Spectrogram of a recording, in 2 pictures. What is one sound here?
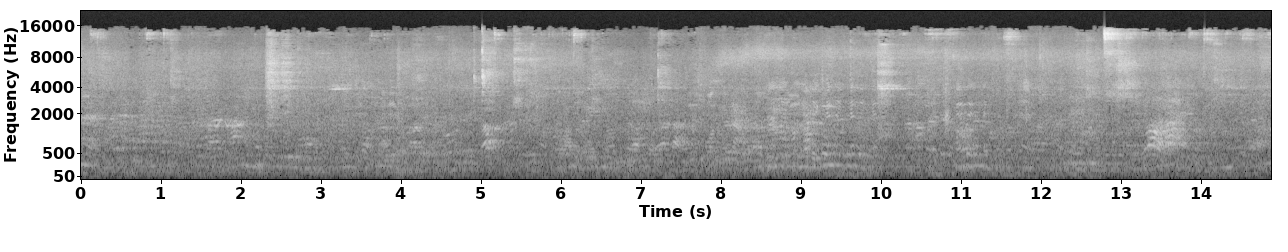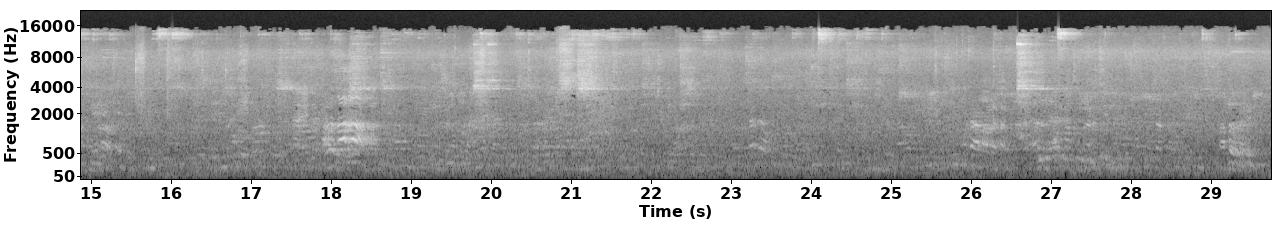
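Men talk in the background of a large echoing hall.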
